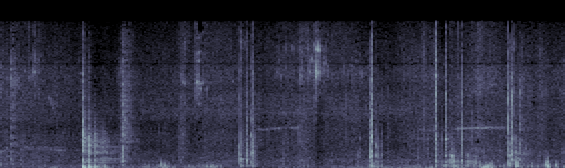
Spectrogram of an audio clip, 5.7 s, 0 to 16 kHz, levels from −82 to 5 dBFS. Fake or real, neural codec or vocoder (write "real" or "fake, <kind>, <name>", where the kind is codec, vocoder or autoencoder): real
